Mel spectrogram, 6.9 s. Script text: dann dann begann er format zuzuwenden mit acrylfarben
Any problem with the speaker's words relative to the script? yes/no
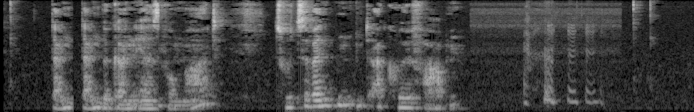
no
